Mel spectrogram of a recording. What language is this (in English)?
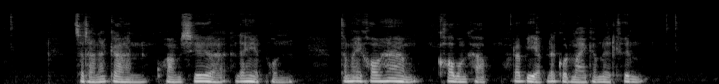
Thai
